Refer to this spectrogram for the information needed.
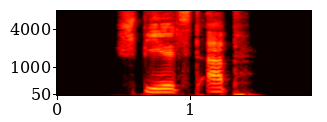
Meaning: second-person singular present of abspielen
- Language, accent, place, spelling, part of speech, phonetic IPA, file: German, Germany, Berlin, spielst ab, verb, [ˌʃpiːlst ˈap], De-spielst ab.ogg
